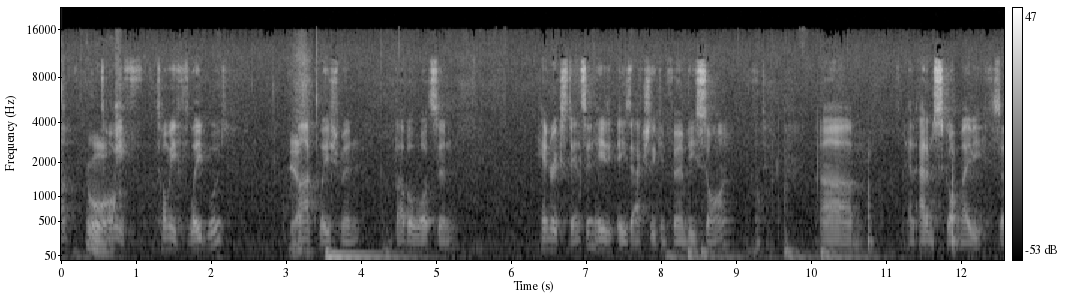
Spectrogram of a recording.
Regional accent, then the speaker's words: Australia; as an Aussie

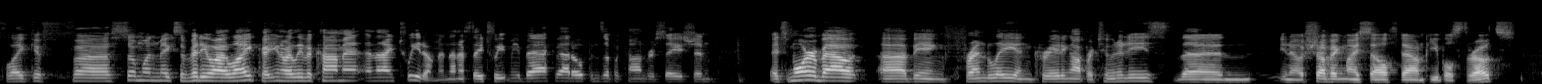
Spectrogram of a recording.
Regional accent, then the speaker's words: Massachusetts, United States; I grew up in Massachusetts

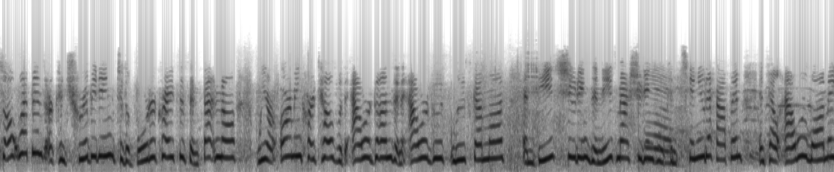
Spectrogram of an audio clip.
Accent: Highland Park, Illinois, United States; I'm from Highland Park

